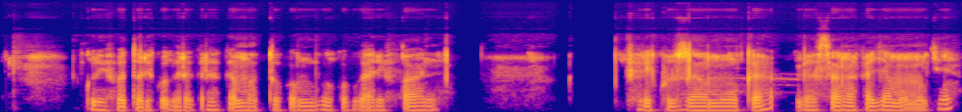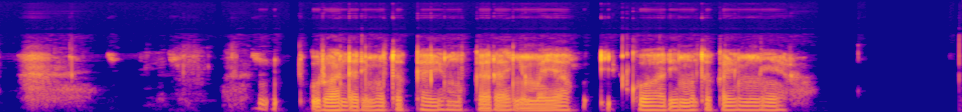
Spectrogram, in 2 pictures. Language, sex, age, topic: Kinyarwanda, male, 25-35, government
